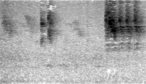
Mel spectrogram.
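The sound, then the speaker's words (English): Male sparrows chirp angrily near a nest in a hole in a wall in Khartoum, giving faint, high, scratchy calls in two short bursts, the second one louder. “Now there's two male sparrows in different areas yelling at me.”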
